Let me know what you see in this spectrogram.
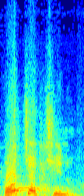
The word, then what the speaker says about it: Pochettino: Ô Anderson, como é que é a pronúncia exata do nome do, do nome do Poquetino? O Voivoda falou Pochettino.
